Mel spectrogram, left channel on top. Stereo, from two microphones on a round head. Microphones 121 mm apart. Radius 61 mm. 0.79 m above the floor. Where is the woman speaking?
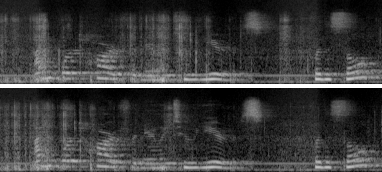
45° right (ahead or behind), 3 m; by 3.7 s 20° left (ahead or behind), 1.2 m.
